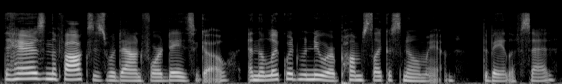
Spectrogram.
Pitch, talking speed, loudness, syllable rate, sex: 195 Hz, 225 wpm, -19 LUFS, 5.6 syllables/s, female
